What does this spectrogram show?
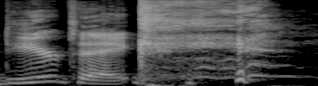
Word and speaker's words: Dirte: It's Joe Dirte. It's pronounced Deer Take.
